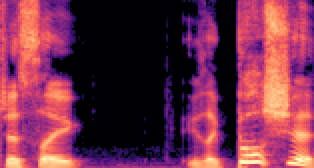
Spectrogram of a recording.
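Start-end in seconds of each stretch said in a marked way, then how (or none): 1.8-2.4 put-on screamed outburst, higher and louder. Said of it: "he's just screaming at Dick".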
